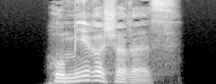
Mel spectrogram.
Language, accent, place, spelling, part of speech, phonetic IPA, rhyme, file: German, Germany, Berlin, homerischeres, adjective, [hoˈmeːʁɪʃəʁəs], -eːʁɪʃəʁəs, De-homerischeres.ogg
- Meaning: strong/mixed nominative/accusative neuter singular comparative degree of homerisch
